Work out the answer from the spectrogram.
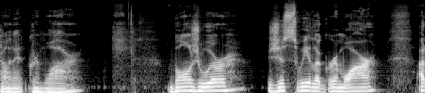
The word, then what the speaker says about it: grimoire: How do I pronounce this word? I always want to say grimoir. It's grimoire.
